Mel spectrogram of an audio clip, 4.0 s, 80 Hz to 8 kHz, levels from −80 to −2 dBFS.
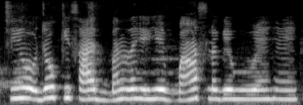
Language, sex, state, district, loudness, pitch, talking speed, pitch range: Hindi, female, Chhattisgarh, Raipur, -13 LUFS, 255 Hz, 150 wpm, 250-265 Hz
